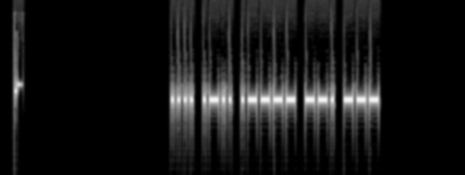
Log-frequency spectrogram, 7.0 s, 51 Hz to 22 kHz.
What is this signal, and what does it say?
Morse code, heard as a keyed tone, about 25 wpm, 700 Hz. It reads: HL1GO
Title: DXCC-100 Call Signs - 5 Characters - 25wpm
